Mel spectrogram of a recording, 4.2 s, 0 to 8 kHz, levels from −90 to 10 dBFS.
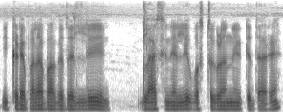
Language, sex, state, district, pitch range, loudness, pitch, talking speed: Kannada, male, Karnataka, Koppal, 85-95 Hz, -20 LUFS, 90 Hz, 100 wpm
